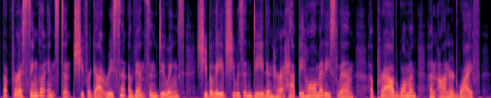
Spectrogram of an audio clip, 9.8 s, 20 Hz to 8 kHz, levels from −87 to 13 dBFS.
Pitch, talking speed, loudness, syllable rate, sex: 210 Hz, 175 wpm, -17 LUFS, 4.8 syllables/s, female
